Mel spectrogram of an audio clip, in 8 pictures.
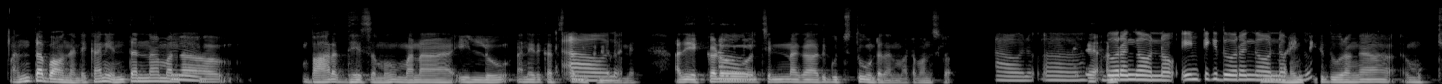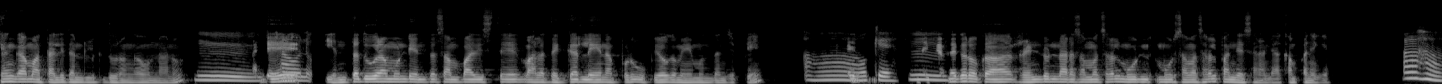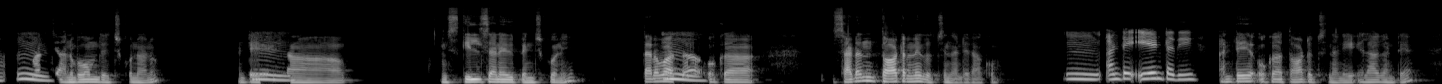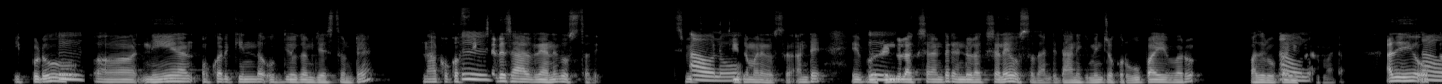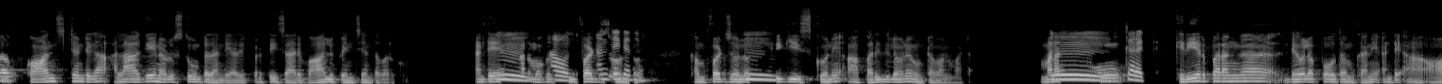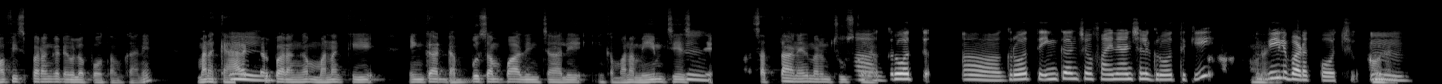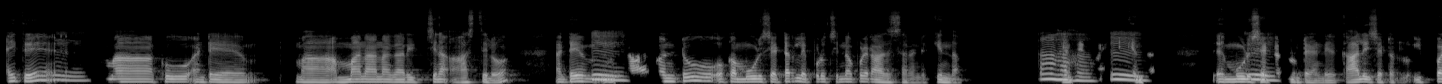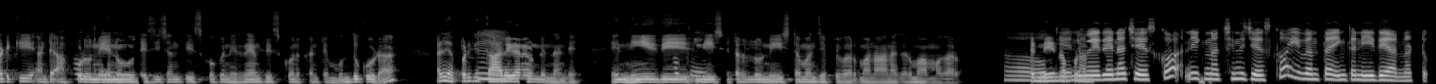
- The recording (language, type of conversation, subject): Telugu, podcast, మీ కెరీర్ దిశ మార్చుకోవాలనిపించిన సందర్భం ఏది, ఎందుకు?
- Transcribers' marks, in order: in English: "కంపెనీకి"; lip smack; in English: "సడెన్"; other background noise; in English: "థాట్"; in English: "ఫిక్స్‌డ్ సాలరీ"; in English: "ఫిక్స్‌డ్"; in English: "కాన్‌స్టెంట్‌గా"; in English: "కంఫర్ట్ జోన్‌లో కంఫర్ట్ జోన్‌లో"; in English: "కరెక్ట్"; distorted speech; in English: "కేరియర్"; in English: "క్యారెక్టర్"; in English: "గ్రోత్"; in English: "గ్రోత్"; in English: "ఫైనాన్షియల్ గ్రోత్‌కి"; in English: "డెసిషన్"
